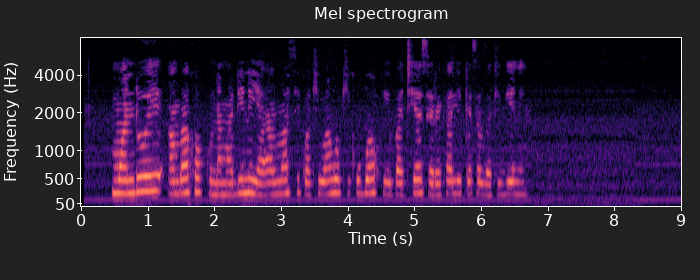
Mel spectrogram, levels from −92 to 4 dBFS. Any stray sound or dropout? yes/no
no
